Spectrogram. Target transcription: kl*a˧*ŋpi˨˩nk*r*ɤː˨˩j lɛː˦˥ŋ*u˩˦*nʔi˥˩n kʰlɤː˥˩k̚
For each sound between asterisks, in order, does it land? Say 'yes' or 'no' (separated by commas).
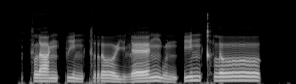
yes, yes, yes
